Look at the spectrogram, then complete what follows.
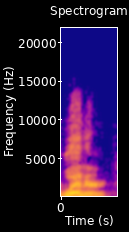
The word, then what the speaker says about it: Wenner: Roll Hall of Fame, his last name rhymes with Wiener, something, Jen Wenner.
